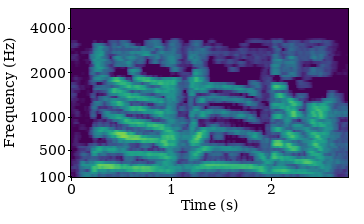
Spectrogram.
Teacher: نون ساكنه برضو ما استعملش لساني، لكن بعدها الزين والزين من حروف الاخفاء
